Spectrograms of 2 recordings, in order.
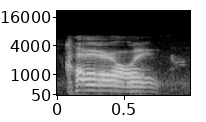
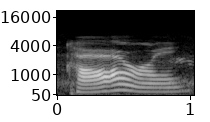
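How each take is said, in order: First: The name is said in a British accent. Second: The name is said in a Southern American accent. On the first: The speaker calls it wrong. "British people who've got stupid accents" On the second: The speaker calls it right. "if you're Southern, you go"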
